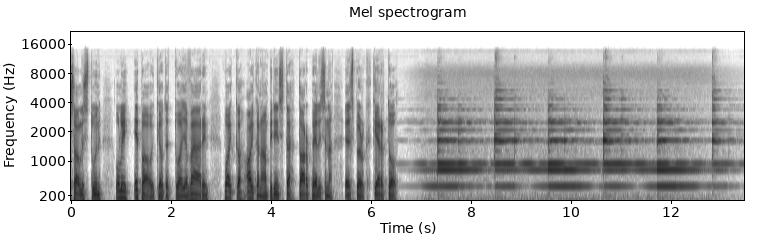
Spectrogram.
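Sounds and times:
speech: 0.0 - 6.6
memorial bells ringing in Hiroshima and Nagasaki Japan: 6.5 - 13.4.

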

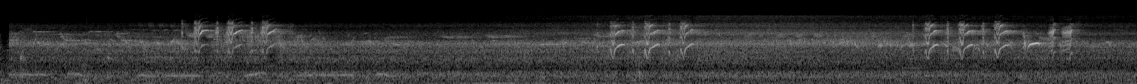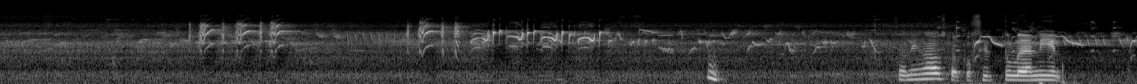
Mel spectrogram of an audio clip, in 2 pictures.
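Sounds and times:
icterine warbler singing: 0.0 - 22.7
steady outdoor hiss: 0.0 - 22.7
speech: 20.4 - 22.1.

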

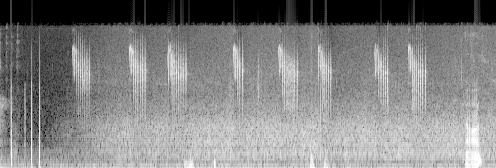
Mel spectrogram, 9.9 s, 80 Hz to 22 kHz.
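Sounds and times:
outdoor hiss: 0.0 - 9.9
long-tailed tit calls: 1.4 - 1.9, 2.6 - 3.9, 4.6 - 6.8, 7.4 - 8.6
speech: 9.5 - 9.7.

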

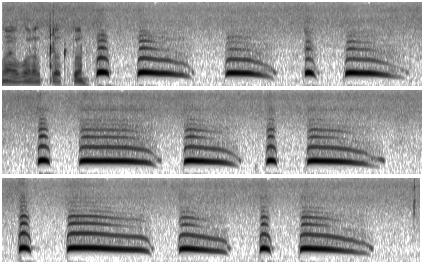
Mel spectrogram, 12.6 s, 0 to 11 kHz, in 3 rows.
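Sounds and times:
speech: 0.2 - 1.1
cylindrical wooden bird call imitating a wood pigeon: 0.9 - 8.0, 8.6 - 12.1.

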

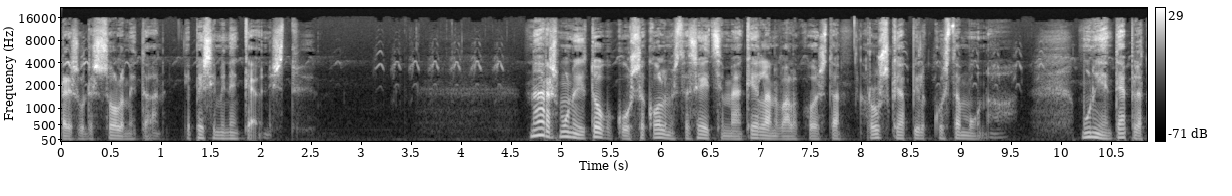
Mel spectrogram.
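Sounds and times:
speech: 0.0 - 2.5, 4.7 - 10.8
common kestrel giving sharp high kee calls: 0.0 - 10.8.

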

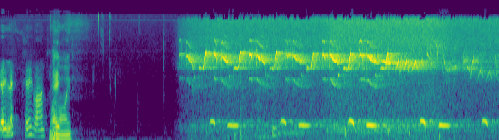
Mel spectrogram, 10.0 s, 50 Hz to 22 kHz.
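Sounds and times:
speech: 0.0 - 1.6, 7.0 - 9.9
recorded birdsong played on a listener's request: 3.5 - 9.9.

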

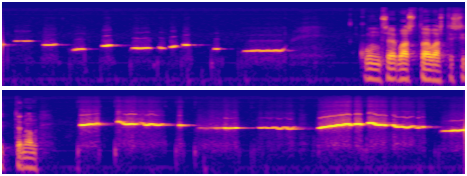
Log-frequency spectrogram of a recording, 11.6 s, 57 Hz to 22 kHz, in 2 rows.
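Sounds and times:
person whistling a short melodic tune: 0.0 - 3.7, 6.8 - 11.5
speech: 4.5 - 6.4.

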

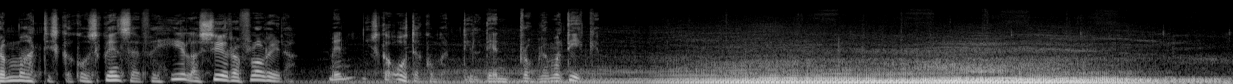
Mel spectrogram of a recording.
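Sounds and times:
speech: 0.0 - 6.8
airboat propeller engine roaring: 3.0 - 12.3.

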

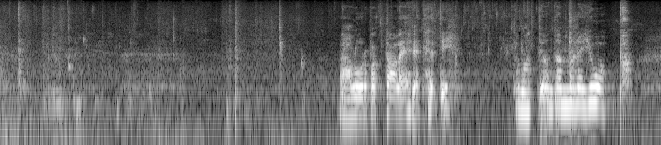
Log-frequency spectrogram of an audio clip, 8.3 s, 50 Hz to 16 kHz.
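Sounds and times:
water pouring onto a tomato plant: 0.0 - 1.8, 4.6 - 7.4
speech: 4.3 - 5.8, 6.4 - 7.7.

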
